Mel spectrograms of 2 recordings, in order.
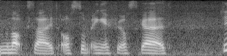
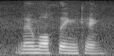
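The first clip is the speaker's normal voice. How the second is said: plain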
